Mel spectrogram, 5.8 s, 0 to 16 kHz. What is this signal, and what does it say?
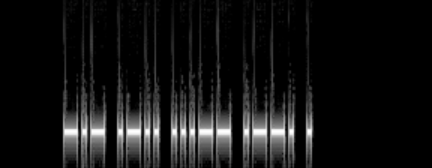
Morse code, heard as a keyed tone, about 19 wpm, 700 Hz. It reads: KL3PE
